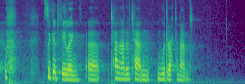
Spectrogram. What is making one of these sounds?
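A young woman speaks calmly and cheerfully, close to a microphone.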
